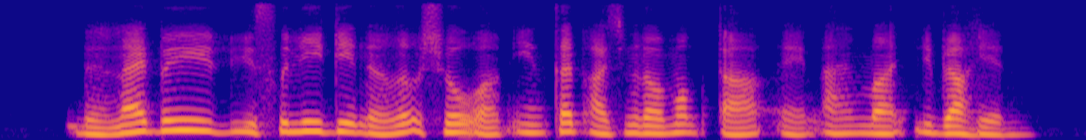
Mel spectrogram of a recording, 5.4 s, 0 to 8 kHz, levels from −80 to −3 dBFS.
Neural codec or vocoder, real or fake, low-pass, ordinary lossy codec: codec, 16 kHz, 0.5 kbps, FunCodec, trained on Chinese and English, 25 frames a second; fake; 7.2 kHz; none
